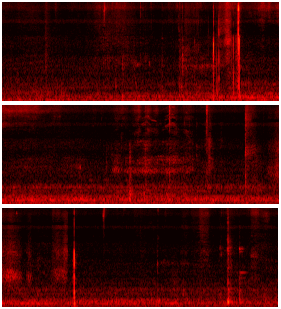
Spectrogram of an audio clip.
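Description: Faint steady low rumble with a few sharp clicks and taps from handling of the handheld recorder. The loudest clicks come about three seconds in and near eight seconds.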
